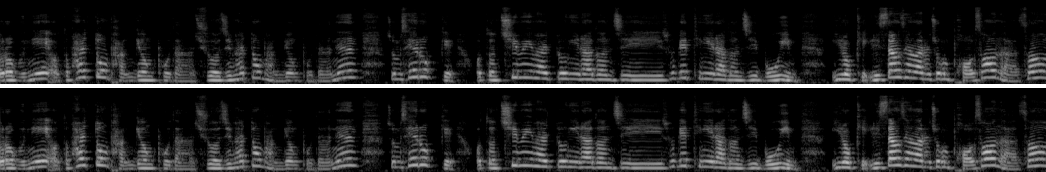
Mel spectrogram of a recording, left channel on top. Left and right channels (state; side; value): normal; both; correlation 0.77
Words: 어떤 활동 반경보다 주어진 활동 반경보다는 좀 새롭게 어떤 취미 활동이라든지 소개팅이라든지 모임 이렇게 일상생활을 조금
